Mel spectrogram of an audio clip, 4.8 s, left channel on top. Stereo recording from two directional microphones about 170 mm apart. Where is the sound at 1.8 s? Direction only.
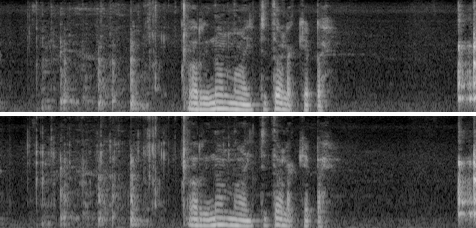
35° left (ahead or behind).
